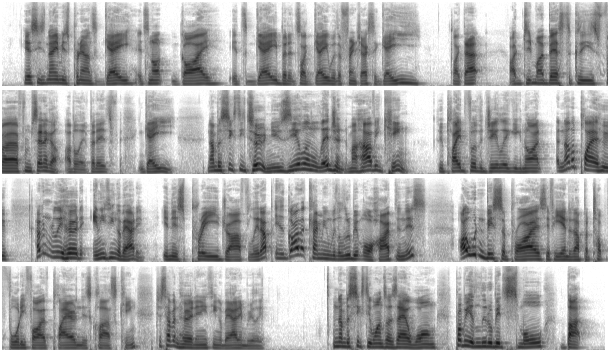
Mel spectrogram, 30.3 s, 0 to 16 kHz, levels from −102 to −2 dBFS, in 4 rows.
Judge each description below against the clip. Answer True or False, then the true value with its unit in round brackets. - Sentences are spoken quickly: True (220 wpm)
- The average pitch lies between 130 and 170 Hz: True (135 Hz)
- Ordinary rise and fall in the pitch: True (4.1 semitones)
